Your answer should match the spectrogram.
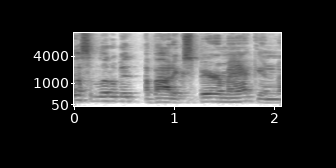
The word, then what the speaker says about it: Experimac: Today we have Gary Wolf, owner of Experimac.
